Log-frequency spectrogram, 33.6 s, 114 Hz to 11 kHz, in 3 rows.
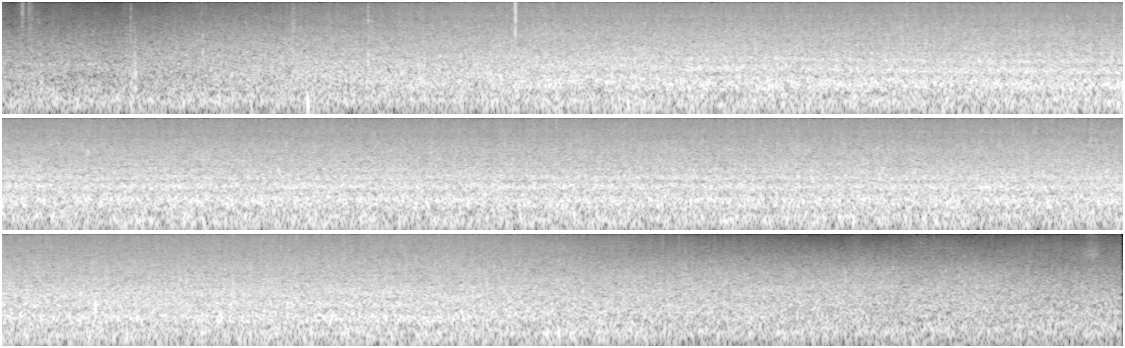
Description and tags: Rushing River Water
Water rushing from a structure on a river.
Early morning, February 21 near Clark Fork River.
River, rushing, water, waterfall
